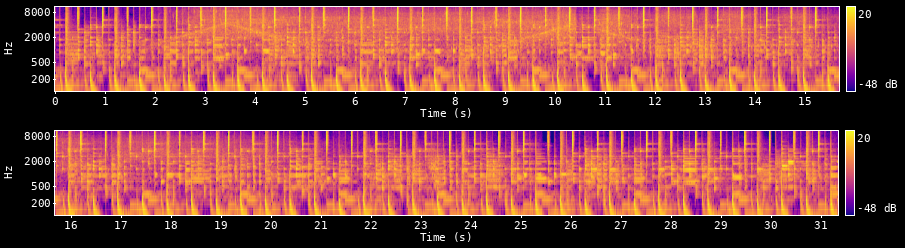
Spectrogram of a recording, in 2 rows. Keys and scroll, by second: 8.8 space, 14.4 space, 19.7 space, 20.5 space, 22.3 space, 27.9 space.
